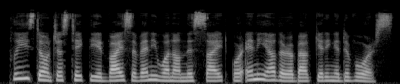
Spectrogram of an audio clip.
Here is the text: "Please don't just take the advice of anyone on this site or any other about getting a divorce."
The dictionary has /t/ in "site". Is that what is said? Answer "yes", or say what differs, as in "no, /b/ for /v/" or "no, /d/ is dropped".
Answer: yes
